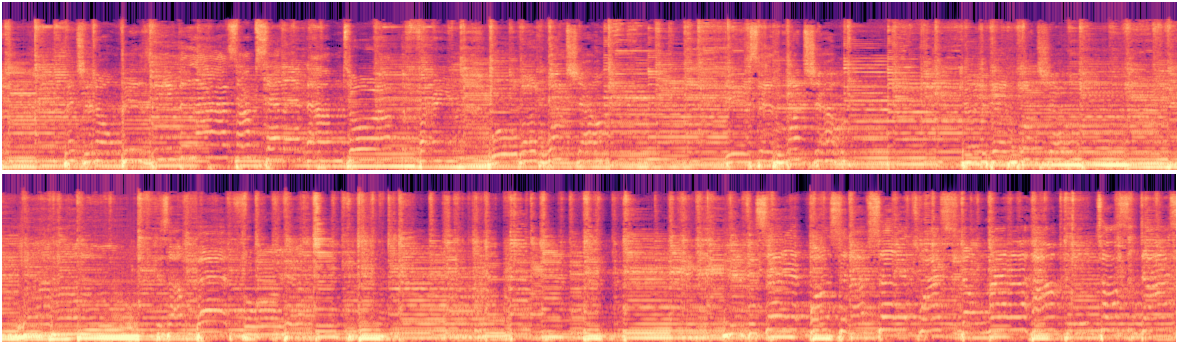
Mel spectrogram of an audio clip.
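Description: Music: a country-blues song played on guitars, with singing.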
